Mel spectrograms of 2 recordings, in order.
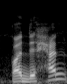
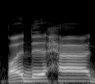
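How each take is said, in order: First: The word ends with a nasal n sound. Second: The word ends with a two-beat long a.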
